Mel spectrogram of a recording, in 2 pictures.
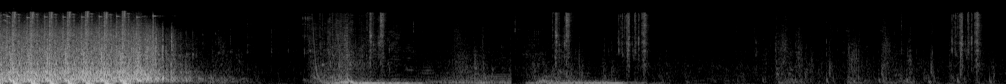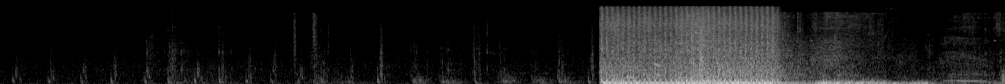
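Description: Compact SMG bursts in Fortnite gameplay come as loud rapid volleys at the start and end, with quieter stretches of footsteps and mechanical clicks between them and no speech.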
